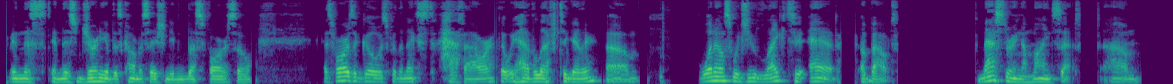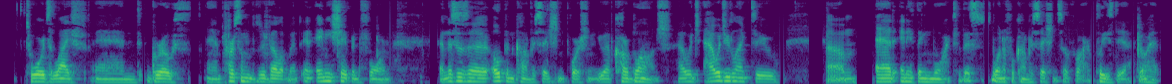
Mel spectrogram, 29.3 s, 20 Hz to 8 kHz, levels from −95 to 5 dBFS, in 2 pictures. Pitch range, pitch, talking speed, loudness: 105-125 Hz, 115 Hz, 175 wpm, -26 LUFS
